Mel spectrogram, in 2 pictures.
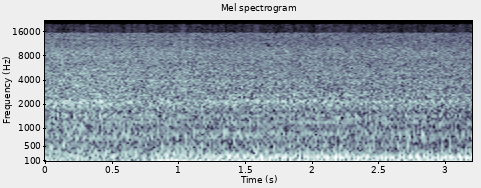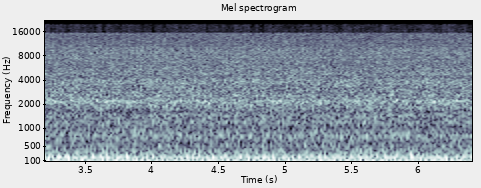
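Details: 1999 Chevy S10 4.3 V6 idling with a faint uneven pulse; misfire, no fuel reaching cylinders 4 and 6 despite good spark and a swapped used fuel spider; cause suspected, not confirmed.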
